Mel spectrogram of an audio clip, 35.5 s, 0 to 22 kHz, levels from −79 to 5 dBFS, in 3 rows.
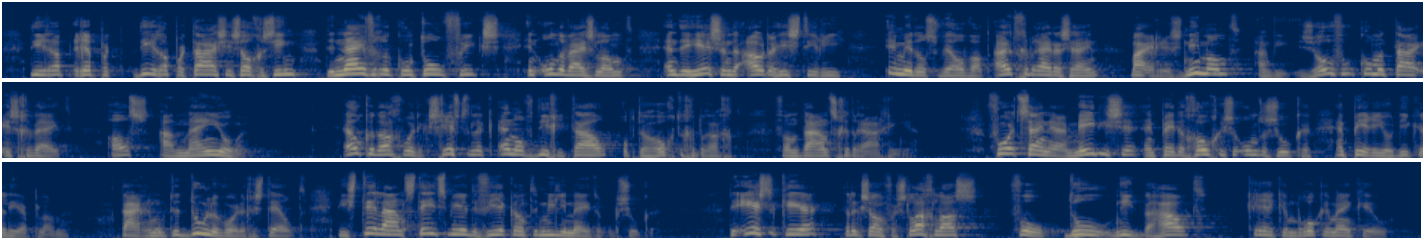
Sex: male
